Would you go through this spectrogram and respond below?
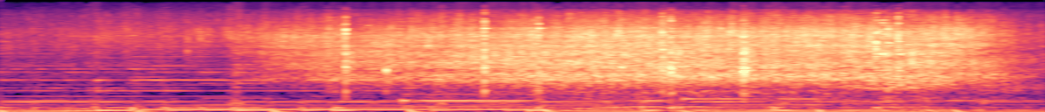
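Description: Mushrooms that have cooked down golden sizzle loudly in a hot frying pan as an oyster-sauce glaze goes in, a steady crackling fry with brief clinks and stirring, no talk.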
